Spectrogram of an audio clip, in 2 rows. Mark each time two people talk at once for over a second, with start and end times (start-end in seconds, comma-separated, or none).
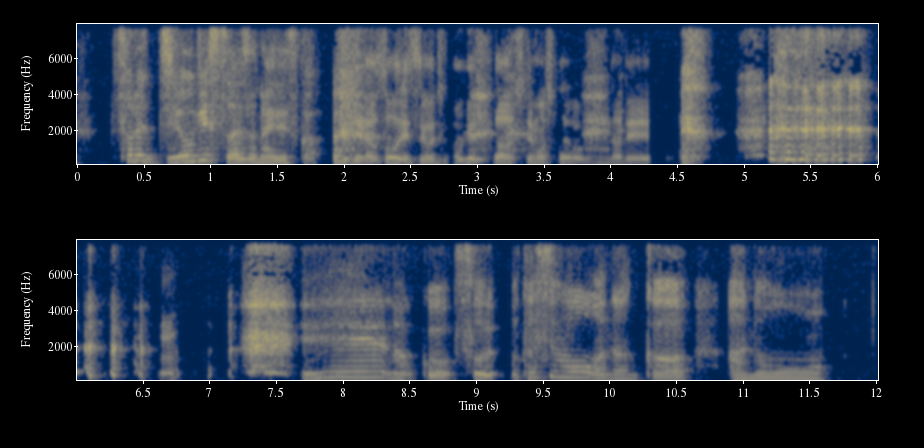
none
